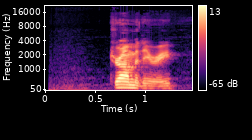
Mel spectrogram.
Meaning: 1. The single-humped camel (Camelus dromedarius) 2. Any swift riding camel
- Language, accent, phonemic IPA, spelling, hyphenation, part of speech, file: English, General American, /ˈdɹɑməˌdɛɹi/, dromedary, drom‧e‧da‧ry, noun, En-us-dromedary.mp3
